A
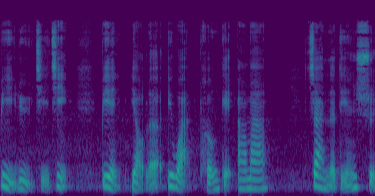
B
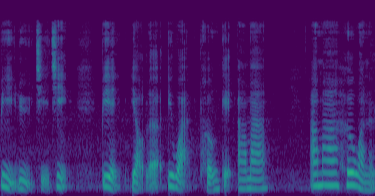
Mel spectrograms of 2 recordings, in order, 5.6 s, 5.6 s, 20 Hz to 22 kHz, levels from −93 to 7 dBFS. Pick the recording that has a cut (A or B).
A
